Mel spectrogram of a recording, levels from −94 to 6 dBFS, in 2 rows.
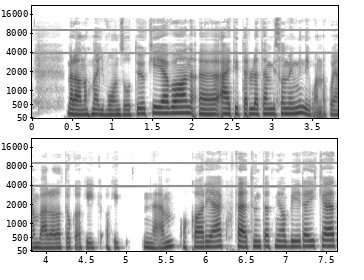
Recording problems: high-pitched whine; noticeable; throughout; 9 kHz, 15 dB below the speech

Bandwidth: 14 kHz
